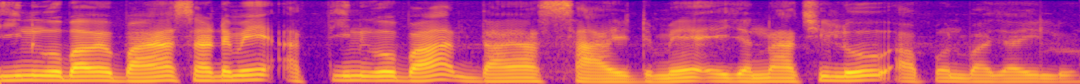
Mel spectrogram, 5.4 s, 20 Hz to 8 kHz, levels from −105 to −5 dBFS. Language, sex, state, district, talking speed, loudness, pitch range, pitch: Bhojpuri, male, Bihar, Muzaffarpur, 190 wpm, -18 LUFS, 120-155 Hz, 135 Hz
